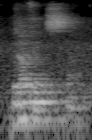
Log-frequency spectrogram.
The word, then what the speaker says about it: Puritans: You know how you pronounce? Puritans.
